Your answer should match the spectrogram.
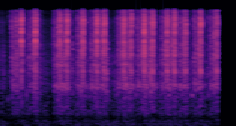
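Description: Typewriter keystroke sound effect: a rapid, even run of sharp clicks, about eight a second, as title text types on letter by letter.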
